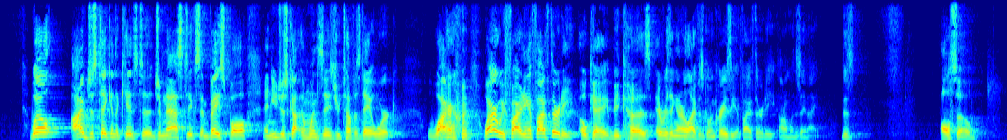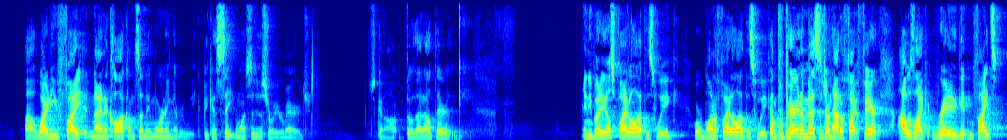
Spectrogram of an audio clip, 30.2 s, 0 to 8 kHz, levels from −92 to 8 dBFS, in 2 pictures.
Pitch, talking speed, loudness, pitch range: 150 Hz, 210 wpm, -29 LUFS, 135-185 Hz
